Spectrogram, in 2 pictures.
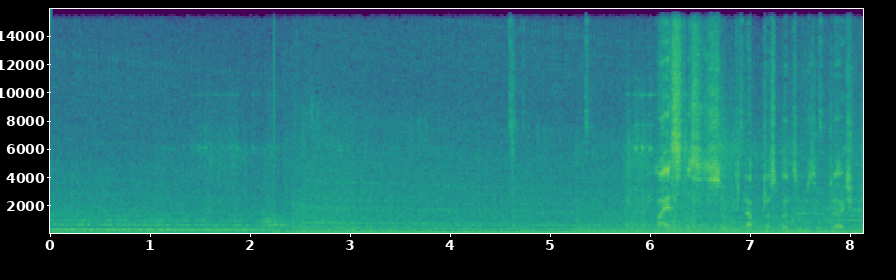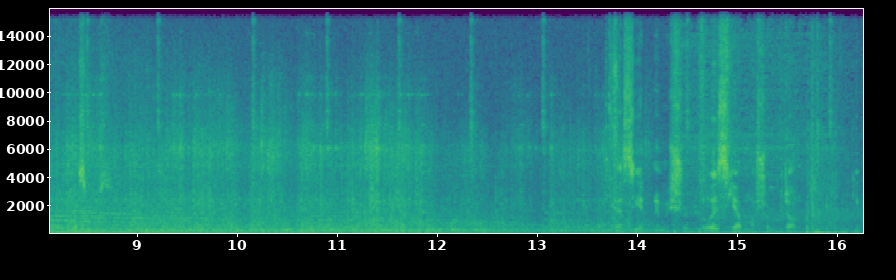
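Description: A bus engine hums and whines as the bus drives along.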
